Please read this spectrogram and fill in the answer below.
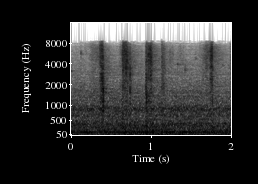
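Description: Tarot cards being handled and shuffled by hand: a handful of short, crisp flicks of card against card.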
